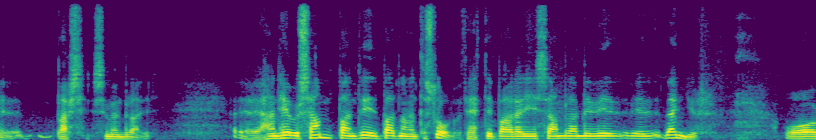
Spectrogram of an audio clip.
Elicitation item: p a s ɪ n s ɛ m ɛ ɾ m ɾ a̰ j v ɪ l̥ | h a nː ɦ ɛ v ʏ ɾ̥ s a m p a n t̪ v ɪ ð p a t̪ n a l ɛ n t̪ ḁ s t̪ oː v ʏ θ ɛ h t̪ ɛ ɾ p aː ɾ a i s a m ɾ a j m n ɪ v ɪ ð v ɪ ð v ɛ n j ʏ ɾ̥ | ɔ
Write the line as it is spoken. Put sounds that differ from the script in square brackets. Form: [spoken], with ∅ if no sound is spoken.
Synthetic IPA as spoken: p a s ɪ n s ɛ m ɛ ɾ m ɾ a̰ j [ð] ɪ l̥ | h a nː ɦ ɛ v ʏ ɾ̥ s a m p a n t̪ v ɪ ð p a t̪ n a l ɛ n t̪ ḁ s t̪ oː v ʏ θ ɛ h t̪ ɛ ɾ p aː ɾ a i s a m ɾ a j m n ɪ v ɪ ð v ɪ ð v ɛ n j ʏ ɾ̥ | ɔ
